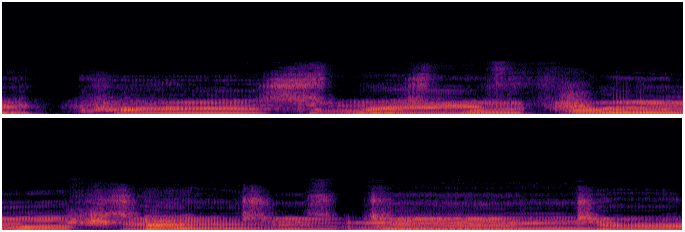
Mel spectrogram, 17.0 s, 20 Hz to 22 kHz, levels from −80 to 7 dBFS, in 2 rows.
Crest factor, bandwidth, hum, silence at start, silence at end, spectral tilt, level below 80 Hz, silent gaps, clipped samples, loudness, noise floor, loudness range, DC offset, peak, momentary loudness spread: 16 dB; 2.6 kHz; none; 0 s; 0 s; -9.5 dB/octave; -32 dBFS; none; under 0.1%; -31 LUFS; -58 dBFS; 3 LU; under 0.1%; -12 dBFS; 10 LU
